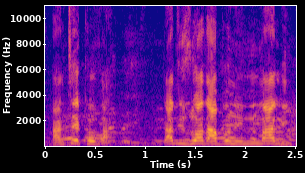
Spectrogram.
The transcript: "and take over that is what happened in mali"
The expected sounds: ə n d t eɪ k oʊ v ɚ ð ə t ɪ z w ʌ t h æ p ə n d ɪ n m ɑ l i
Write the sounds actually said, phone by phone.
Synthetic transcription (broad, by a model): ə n t eɪ k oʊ b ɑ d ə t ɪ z w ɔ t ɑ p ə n ɪ n m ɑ l i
